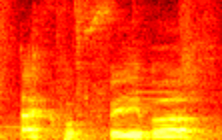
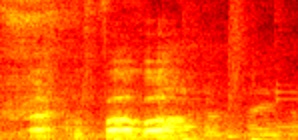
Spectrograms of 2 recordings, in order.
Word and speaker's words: aquafaba: Aquafaba is aquafaba. That's how they say it in Scotland.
